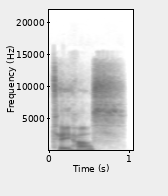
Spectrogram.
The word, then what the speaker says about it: Tay House: Uh, before we get started, uh, how do you say your name? Is it Tay House? Yep, that's correct.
